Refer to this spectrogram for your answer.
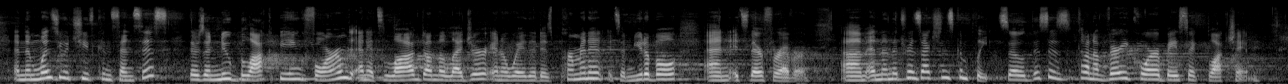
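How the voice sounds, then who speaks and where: A woman's fairly high voice, fairly quick and lively in intonation, over noticeable background noise. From US Northeast, New York. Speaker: keynote speaker, blockchain partner at a tech firm. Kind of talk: conference keynote presentation. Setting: stage with audience. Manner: fast; animated.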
